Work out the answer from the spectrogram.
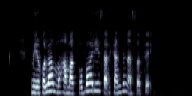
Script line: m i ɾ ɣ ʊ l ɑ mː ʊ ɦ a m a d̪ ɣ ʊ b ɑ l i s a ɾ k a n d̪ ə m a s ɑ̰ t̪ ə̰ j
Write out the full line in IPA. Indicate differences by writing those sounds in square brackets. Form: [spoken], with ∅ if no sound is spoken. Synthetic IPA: m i ɾ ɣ ʊ l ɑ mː ʊ ɦ a m a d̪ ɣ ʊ b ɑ [ɾ] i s a ɾ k a n d̪ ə [n] a s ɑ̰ t̪ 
